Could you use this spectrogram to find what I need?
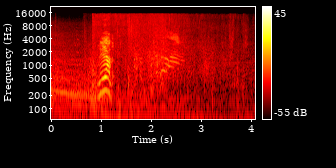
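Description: Water splashes loudly.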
